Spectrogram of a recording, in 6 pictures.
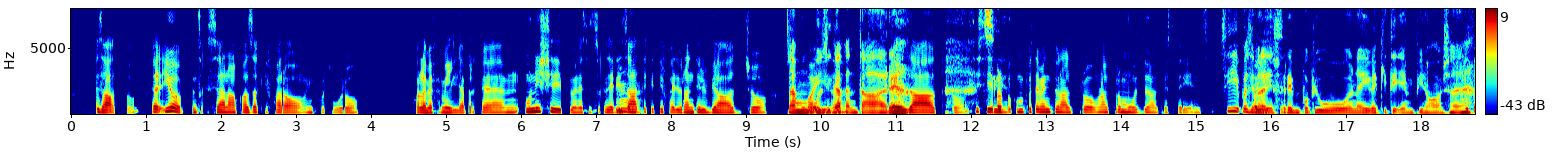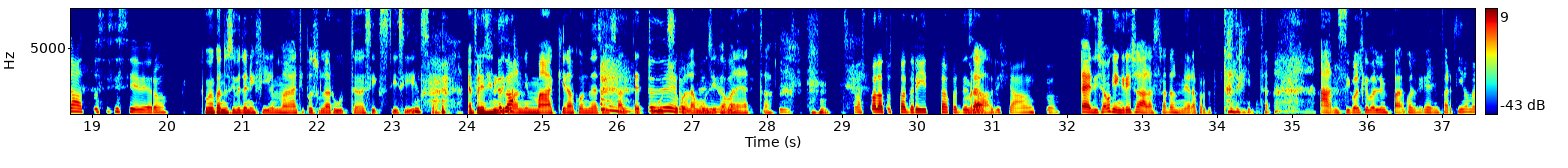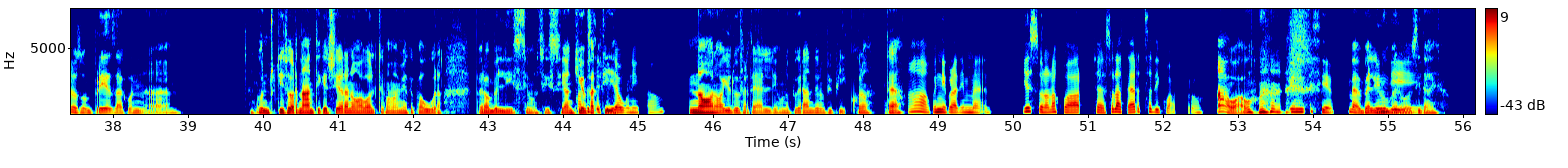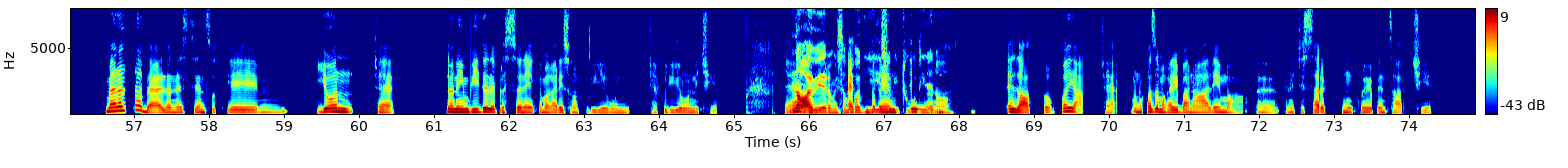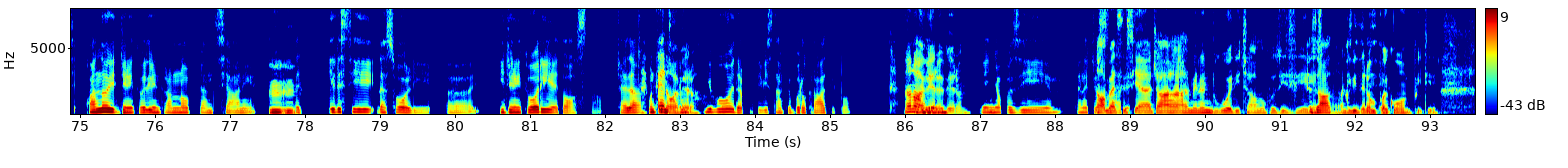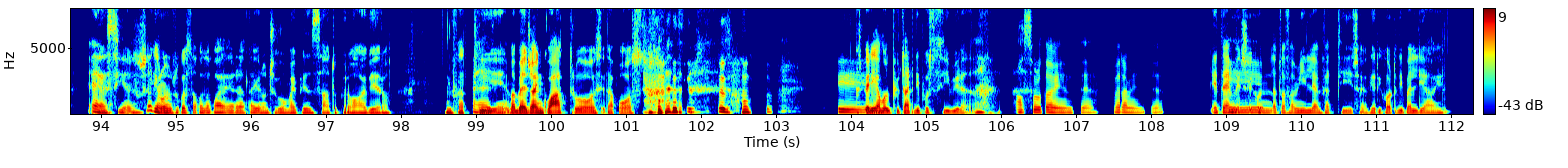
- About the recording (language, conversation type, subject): Italian, unstructured, Qual è il ricordo più bello che hai con la tua famiglia?
- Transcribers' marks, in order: "Cioè" said as "ceh"; other background noise; laughing while speaking: "cantare"; "proprio" said as "popio"; tapping; in English: "mood"; laughing while speaking: "ceh"; "cioè" said as "ceh"; chuckle; laughing while speaking: "Esa"; laughing while speaking: "presente"; chuckle; "proprio" said as "propo"; breath; laughing while speaking: "tutta dritta"; lip smack; "cioè" said as "ceh"; giggle; "cioè" said as "ceh"; "cioè" said as "ceh"; "Cioè" said as "ceh"; "cioè" said as "ceh"; "cioè" said as "ceh"; chuckle; laughing while speaking: "Sì, esatto"; chuckle; chuckle; "cioè" said as "ceh"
